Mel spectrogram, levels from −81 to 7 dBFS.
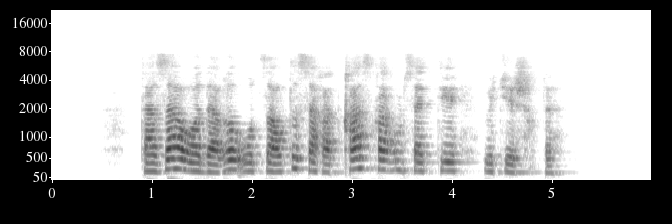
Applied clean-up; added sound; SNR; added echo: none; none; none; reverberation time 0.3 s.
